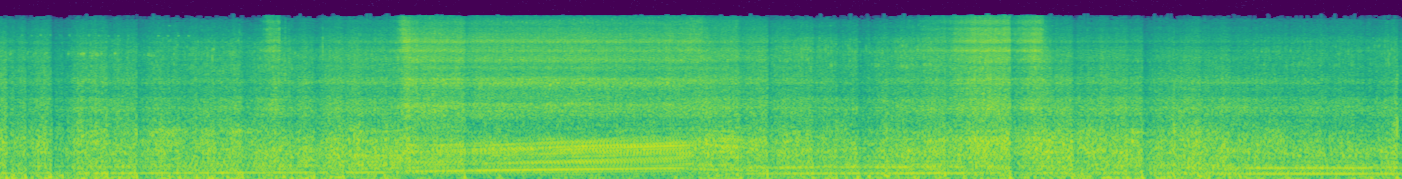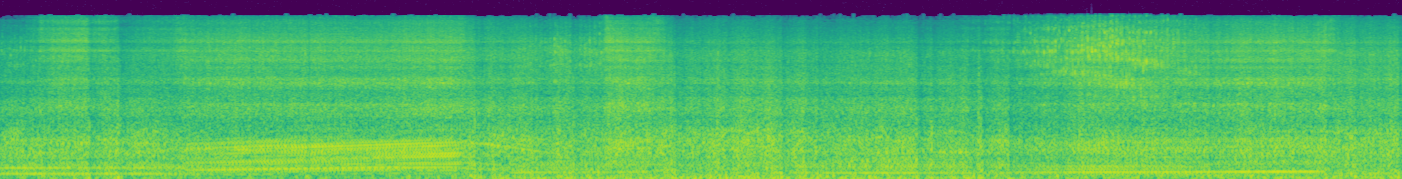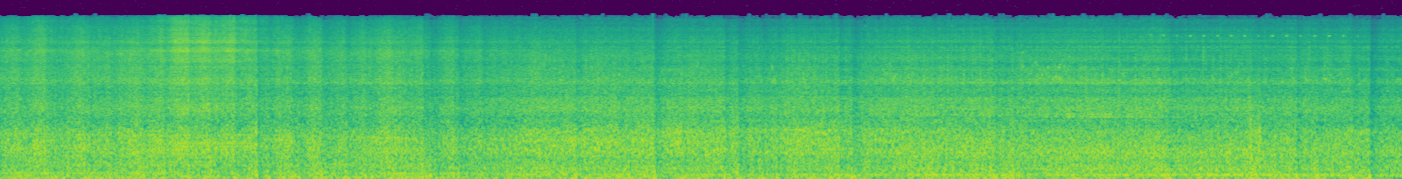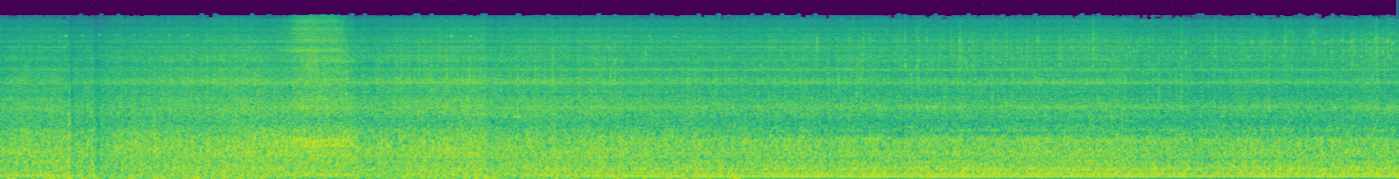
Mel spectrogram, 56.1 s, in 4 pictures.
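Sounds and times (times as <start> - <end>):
hot rod engine accelerating: 0.0 - 56.0.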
